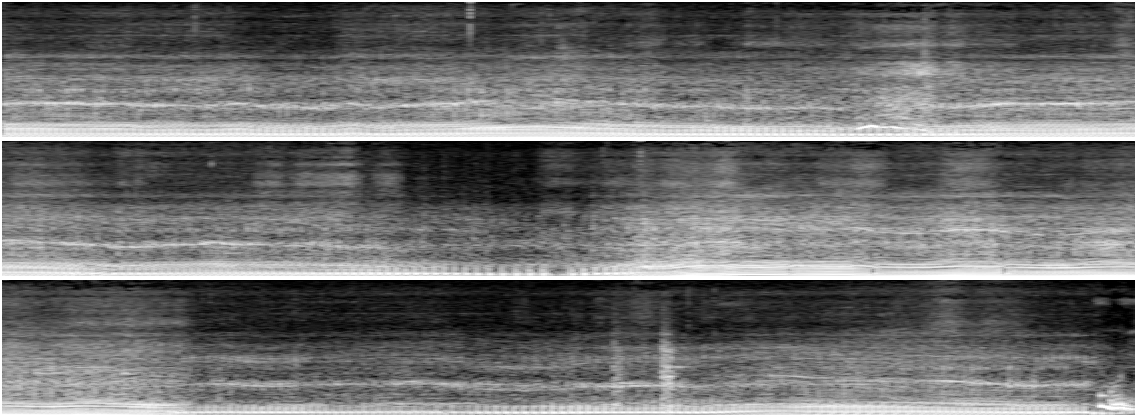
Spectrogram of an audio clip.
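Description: Motorcycle engine running while the bike is ridden slowly over a rough, rocky track, its pitch rising and falling as the throttle opens and closes.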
